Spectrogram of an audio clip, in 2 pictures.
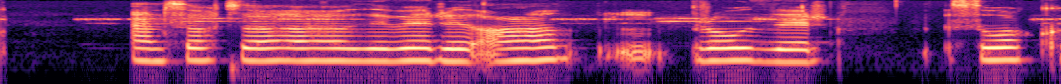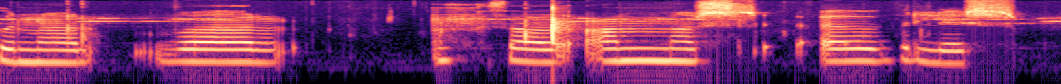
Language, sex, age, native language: Icelandic, female, 11, Icelandic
